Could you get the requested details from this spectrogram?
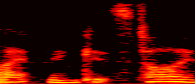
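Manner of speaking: whispering. A game master voices Nat grabbing a player from behind, whispering in their ear. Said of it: "and whispers in your ear".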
